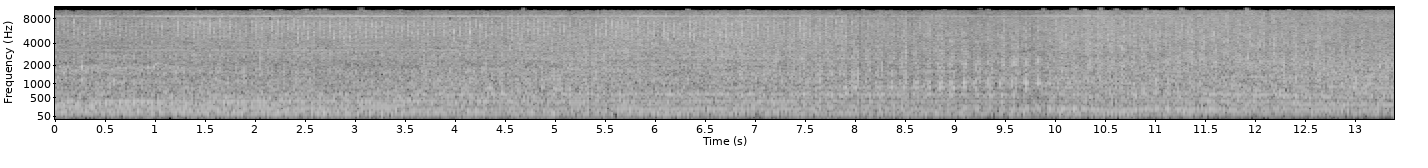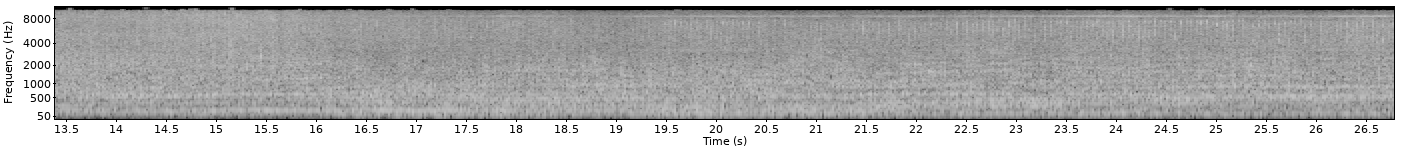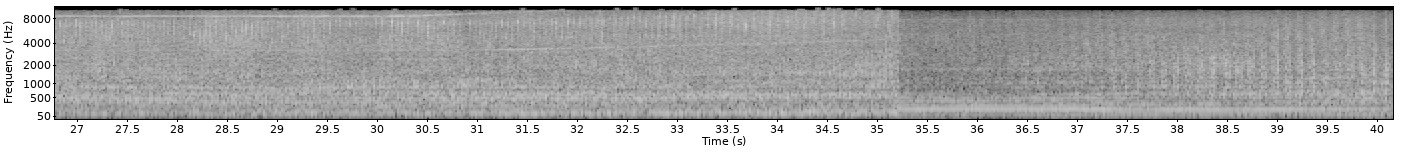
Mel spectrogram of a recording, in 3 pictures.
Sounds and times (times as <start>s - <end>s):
Vehicle: 0.0s - 40.1s.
